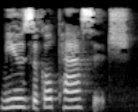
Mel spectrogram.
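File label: "musical passage", English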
